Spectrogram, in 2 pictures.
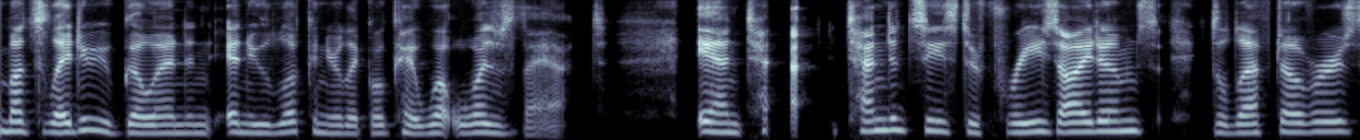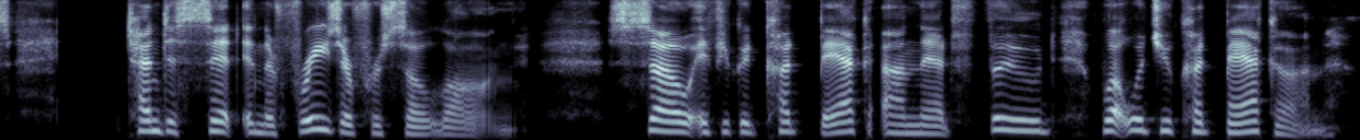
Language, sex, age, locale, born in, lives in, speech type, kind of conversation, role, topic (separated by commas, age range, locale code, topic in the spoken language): English, female, 55-59, en-US, United States, United States, conversation, advice, advisor, How can I quickly lower my monthly bills without making major lifestyle sacrifices?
